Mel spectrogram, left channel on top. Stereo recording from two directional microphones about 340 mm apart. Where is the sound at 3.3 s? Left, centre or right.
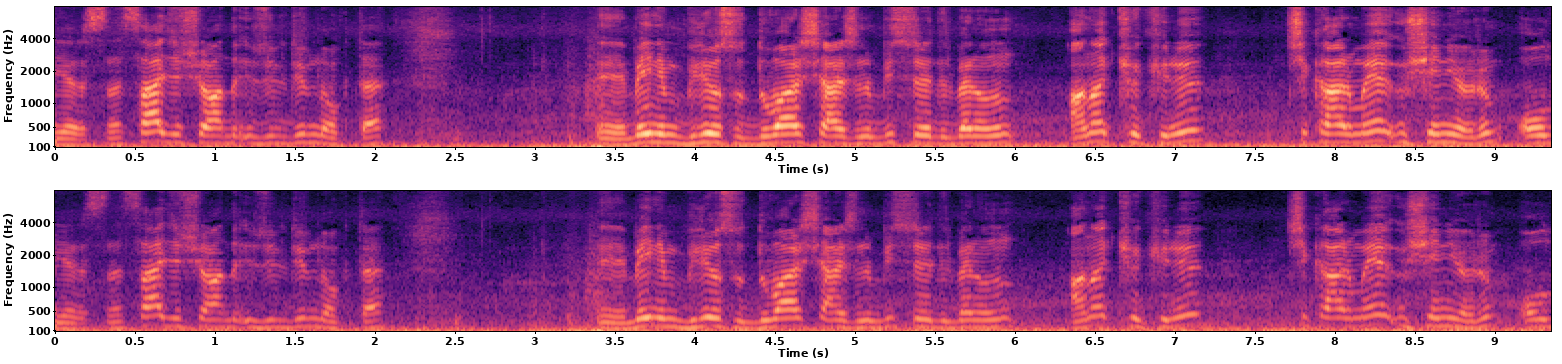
Centre.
